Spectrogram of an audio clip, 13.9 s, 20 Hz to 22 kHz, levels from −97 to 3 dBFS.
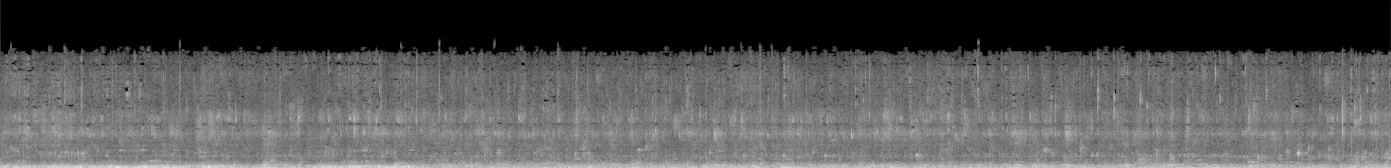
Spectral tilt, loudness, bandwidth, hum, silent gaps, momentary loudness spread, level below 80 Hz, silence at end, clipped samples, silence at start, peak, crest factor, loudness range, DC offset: -5 dB/octave; -21 LUFS; 16 kHz; none; none; 6 LU; -30 dBFS; 0 s; under 0.1%; 0 s; 0 dBFS; 20 dB; 4 LU; under 0.1%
